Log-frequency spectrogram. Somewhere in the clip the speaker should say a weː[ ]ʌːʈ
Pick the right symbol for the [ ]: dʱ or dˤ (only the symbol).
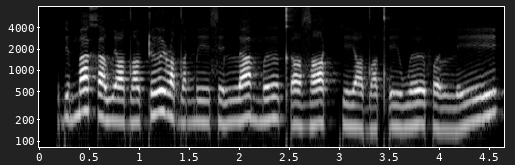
dˤ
